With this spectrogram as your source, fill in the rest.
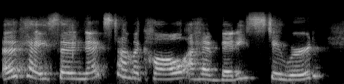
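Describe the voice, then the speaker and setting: Against a quiet background, a woman speaks with an American accent. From US South, Mississippi. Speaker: sales team leader hosting call. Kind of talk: casual team call. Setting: video call. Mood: warm, upbeat, encouraging. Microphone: webcam.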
